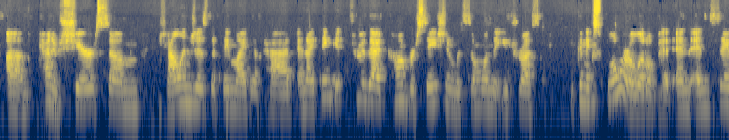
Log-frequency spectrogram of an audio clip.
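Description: Bright-voiced woman on a video call. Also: mid-range voice, rough recording. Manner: earnest, conversational, many fillers. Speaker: lay ministry panelist. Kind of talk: casual panel discussion. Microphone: webcam on video call.

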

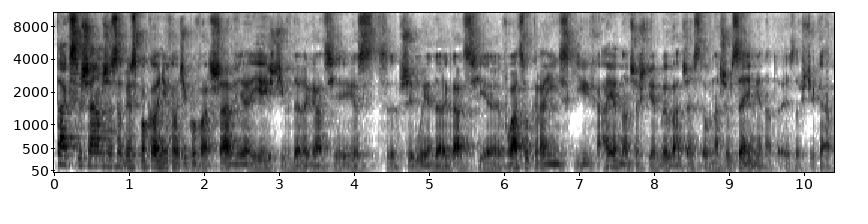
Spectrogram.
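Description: A man's voice: sits low, normal speed, few pauses. A man in his fifties, a former intelligence officer as guest, speaking emphatically and with indignation. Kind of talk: political interview. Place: room with leather sofa, indoors. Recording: echoey room.

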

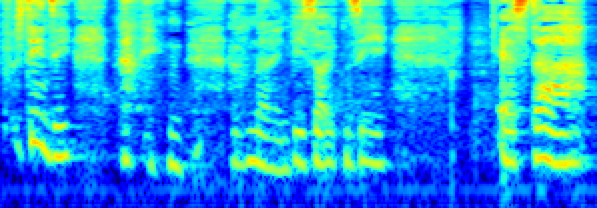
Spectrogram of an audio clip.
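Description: An actress playing a sick, embittered scientist's wife in a radio drama, agitated, halting and insistent. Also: female voice, fairly low pitch, fairly even intonation, slight background noise. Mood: unhinged, insistent. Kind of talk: German radio drama acting.

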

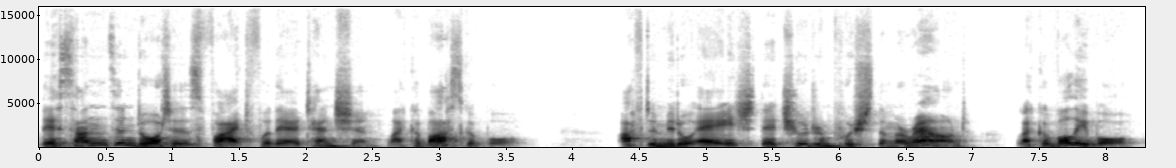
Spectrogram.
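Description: A young woman reading a prepared talk in a measured way, recorded by a camera across a small meeting room. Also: medium pitch. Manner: measured, reads from notes with occasional ums. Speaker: speaker giving a dharma talk. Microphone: far camera, no mic seen.

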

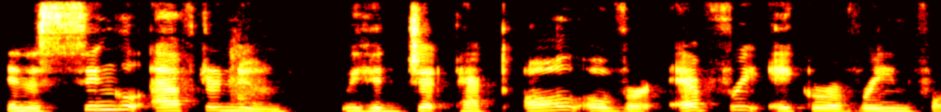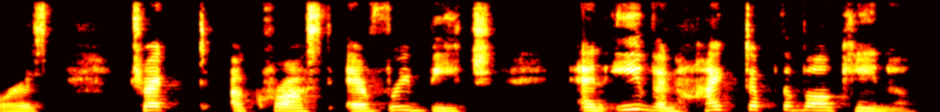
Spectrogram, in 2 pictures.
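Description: A woman's voice: mid-range voice, normal speed, dry recording. An older woman with an American accent reading a children's novel aloud expressively. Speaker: storybook reader.

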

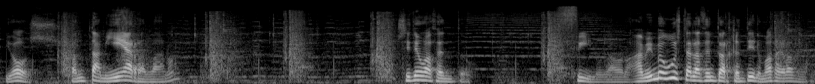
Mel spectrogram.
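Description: A man's voice: fairly high pitch, sing-song, moderate pace, long pauses, soft background music. A man in his thirties chatting casually with his viewers while he plays, joking and mocking himself from his gaming chair at home. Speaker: livestream gamer. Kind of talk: casual banter with chat.

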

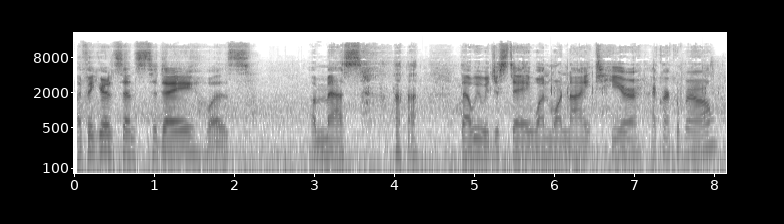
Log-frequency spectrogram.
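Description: A woman's voice: deep voice, steady tone, slow pace. A woman in her forties chatting casually to a handheld camera while driving and walking outdoors. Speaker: RV vlogger. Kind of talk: casual vlog chat. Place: outdoors and in a truck. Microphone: camera at arm's length. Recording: muffled with loud road noise.

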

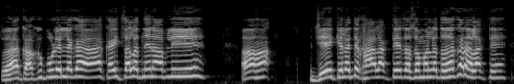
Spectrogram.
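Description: A man's voice: very high voice, brisk, pushed and bright, dry recording, studio quality. A man voicing a feisty, henpecked old village uncle in a comedy cartoon, with a Varhadi Marathi accent and emphatic, repetitive phrasing. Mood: teasing, wry. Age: older.

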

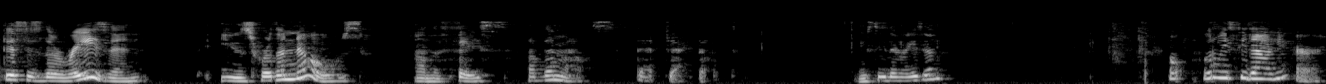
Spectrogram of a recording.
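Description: A woman in her forties reading a picture book aloud to young children, expressively, pausing to ask them questions and comment. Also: lowish voice, big pitch swings, darkish tone, husky, lo-fi sound. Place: small home room, indoors. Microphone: webcam or laptop mic at desk distance.

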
